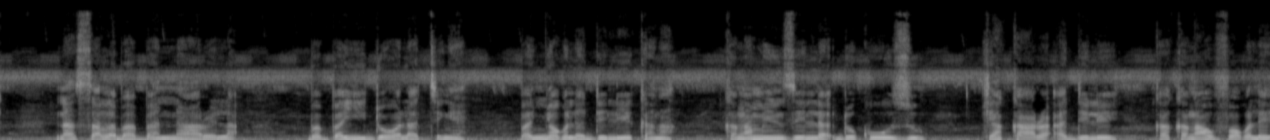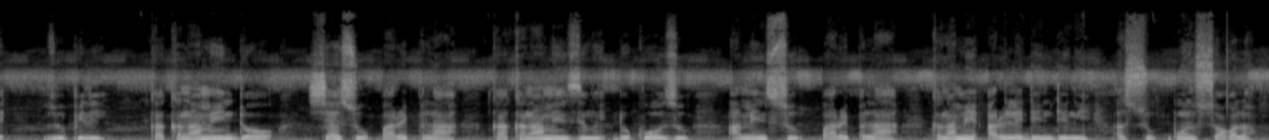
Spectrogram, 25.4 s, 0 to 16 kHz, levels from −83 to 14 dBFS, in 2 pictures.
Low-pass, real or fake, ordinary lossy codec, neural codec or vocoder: 14.4 kHz; real; MP3, 96 kbps; none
